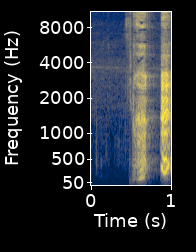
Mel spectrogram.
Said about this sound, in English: So wanted to talk about a couple things today, and before we do that, well, we are going to have to take a sip of our preferred beverage, so.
